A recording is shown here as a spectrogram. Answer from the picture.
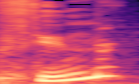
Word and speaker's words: fûmes: Okay, then nous fûmes, final S not pronounced.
